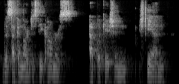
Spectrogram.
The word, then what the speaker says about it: Shein: Our technology powers all the virtual try-on for the second largest e-commerce application, Shein. Some might pronounce it Shane.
